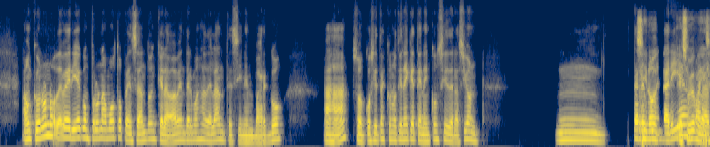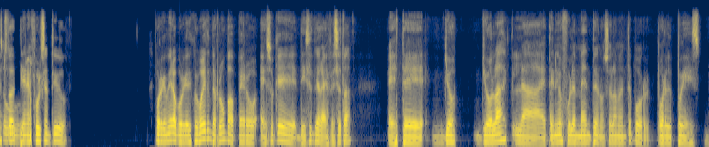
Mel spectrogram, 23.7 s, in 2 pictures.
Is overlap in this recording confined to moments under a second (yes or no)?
no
